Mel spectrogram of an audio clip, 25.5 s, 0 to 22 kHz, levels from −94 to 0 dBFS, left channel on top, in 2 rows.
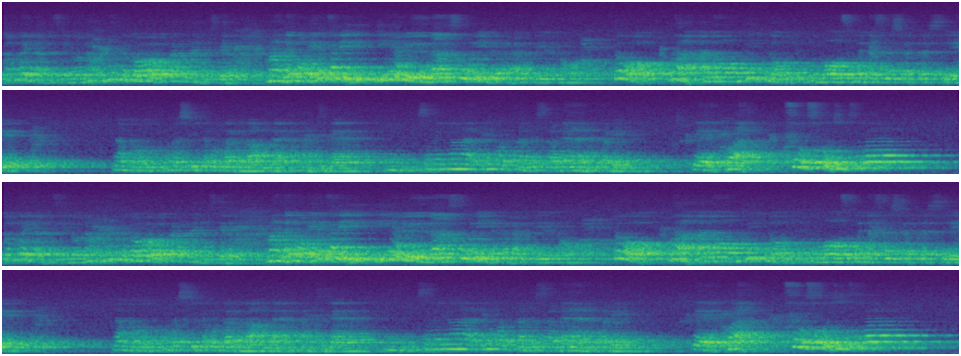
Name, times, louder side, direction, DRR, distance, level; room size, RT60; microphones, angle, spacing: voice 1, 0.0-3.1 3.5-7.7 8.2-13.0 14.2-17.5 17.9-21.1 21.9-22.7 23.3-24.6, equal, 15° right, -5 dB, 5.2 m, -20 dB
voice 2, 1.1-1.5 2.9-3.9 7.7-8.3 8.8-8.9 11.5-11.7 13.1-13.3 16.7-17.1 21.7-23.3, left 1 dB, 40° left, -5 dB, 5.4 m, -37 dB
28.5 x 22.5 x 7.8 m, 2.9 s
head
